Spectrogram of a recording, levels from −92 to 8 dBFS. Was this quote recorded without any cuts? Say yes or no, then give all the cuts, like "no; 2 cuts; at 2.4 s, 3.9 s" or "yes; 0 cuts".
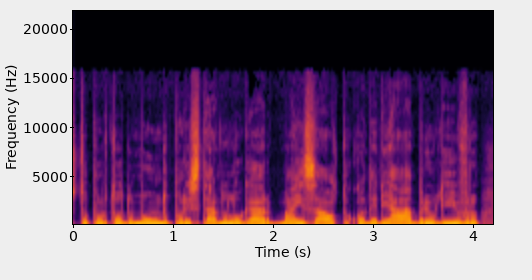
yes; 0 cuts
